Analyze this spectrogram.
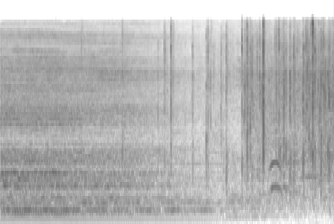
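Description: A group of singers holds a final chord together.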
